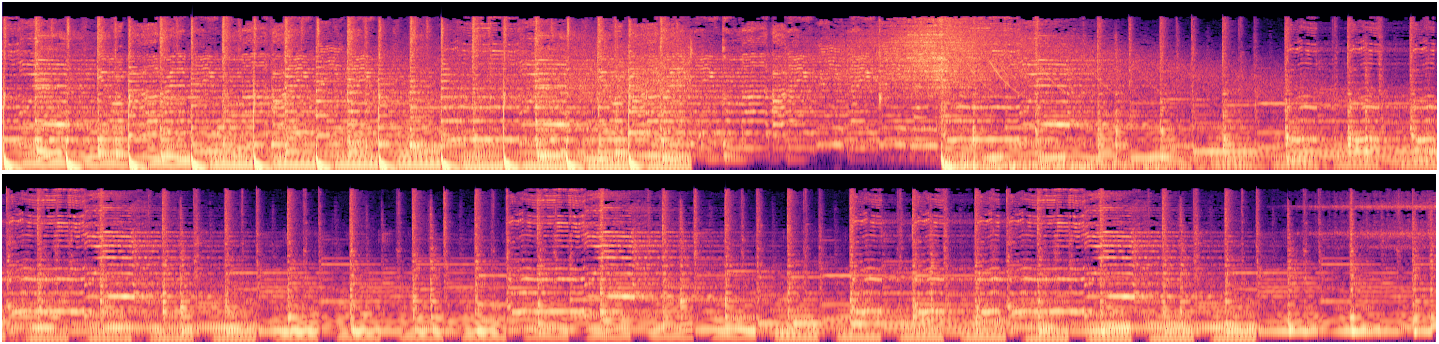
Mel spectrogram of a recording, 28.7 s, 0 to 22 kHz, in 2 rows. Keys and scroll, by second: 11.8 Escape.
